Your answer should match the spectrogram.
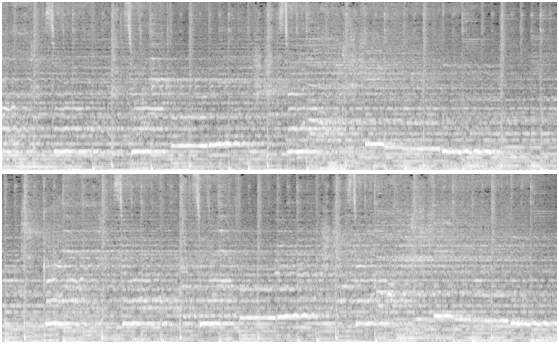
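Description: A dreamy pop song from a new album plays continuously, with sustained melodic lines over a steady beat and layered instrumentation.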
